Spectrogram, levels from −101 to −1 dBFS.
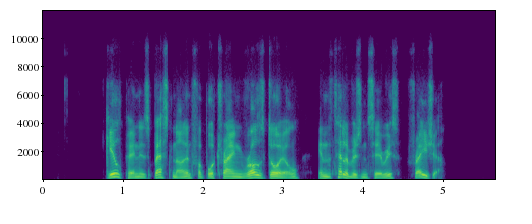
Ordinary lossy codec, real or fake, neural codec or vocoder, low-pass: Opus, 32 kbps; fake; codec, 16 kHz, 4.8 kbps, FACodec; 7.2 kHz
